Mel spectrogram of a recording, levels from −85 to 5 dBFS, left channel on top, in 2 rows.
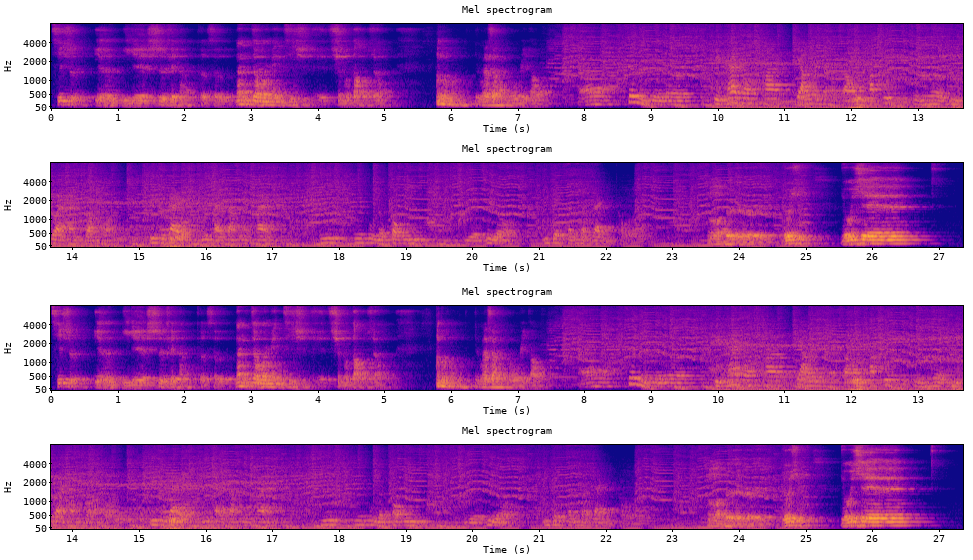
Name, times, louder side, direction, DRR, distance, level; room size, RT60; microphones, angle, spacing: voice 1, 0.0-5.0 5.8-7.4 23.5-25.2 25.5-26.5, left 1 dB, 45° right, -1 dB, 0.7 m, -23 dB
sound 1, 7.3-25.0, equal, 5° left, 1.2 m, -34 dB
voice 2, 7.9-8.4 8.7-9.5 9.9-14.7 15.1-17.0 17.7-19.3 19.9-20.7 21.0-22.6, left 2 dB, 50° left, 1 dB, 0.6 m, -29 dB
sound 2, 9.9-17.1, right 2 dB, 80° right, 0.5 m, -33 dB
4.4 x 2.2 x 3.5 m, 0.87 s
head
